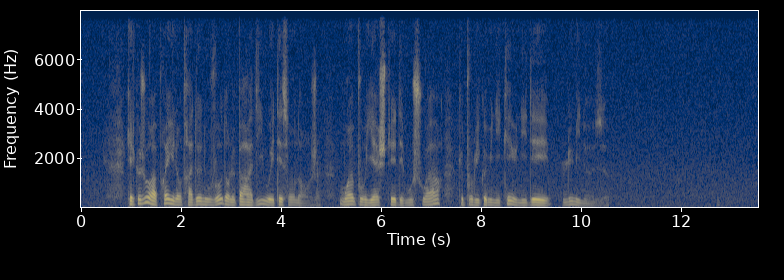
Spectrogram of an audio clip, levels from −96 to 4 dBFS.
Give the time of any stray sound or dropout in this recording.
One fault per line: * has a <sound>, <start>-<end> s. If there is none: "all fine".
all fine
